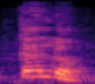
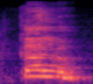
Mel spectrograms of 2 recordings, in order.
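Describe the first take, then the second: No difference in how they are said.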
